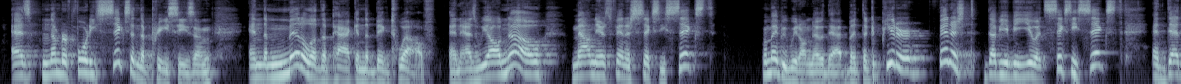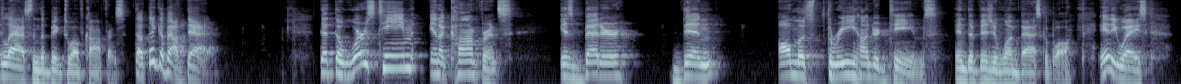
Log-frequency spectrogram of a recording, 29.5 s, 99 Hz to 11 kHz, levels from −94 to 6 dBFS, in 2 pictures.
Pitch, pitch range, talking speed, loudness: 160 Hz, 135-195 Hz, 135 wpm, -21 LUFS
